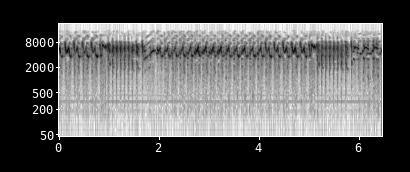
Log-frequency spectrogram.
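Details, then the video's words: Hooded siskin singing for song teaching in captivity: a long, dense, high twittering warble of rapid chirps and trilled runs, nearly continuous, with a low electrical hum in the background. "Canto Pintassilgo - Canto Para Ensinar Seu Pintassilgo Ouça o Canto Pintassilgo"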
